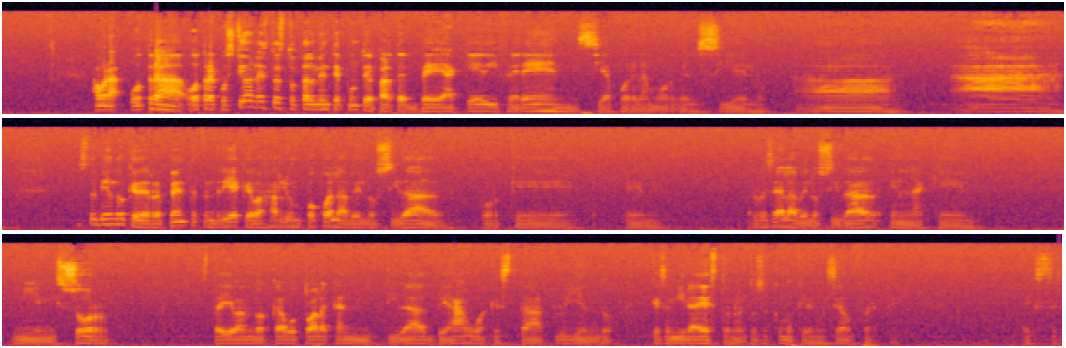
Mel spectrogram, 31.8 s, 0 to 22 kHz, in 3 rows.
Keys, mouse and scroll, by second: 18.7-21.4 middle drag, 21.6-22.2 scroll up 1, 25.2-26.8 middle drag, 28.0 middle click, 29.0-29.3 scroll down 2, 30.0-31.8 drag.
